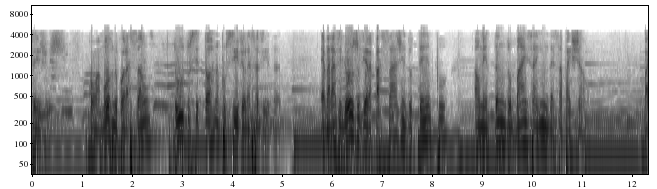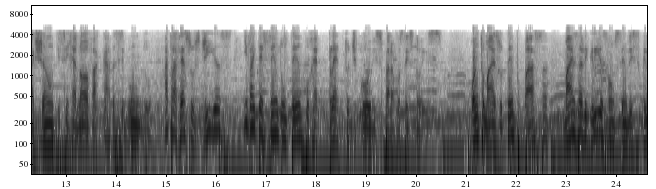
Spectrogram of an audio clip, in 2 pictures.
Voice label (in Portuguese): ANIV. CASAMENTO NEUTRO M; Aniversários; ANIVERSARIO romantico; masc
